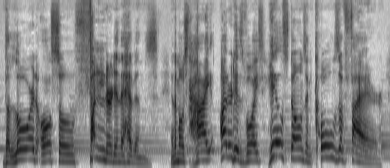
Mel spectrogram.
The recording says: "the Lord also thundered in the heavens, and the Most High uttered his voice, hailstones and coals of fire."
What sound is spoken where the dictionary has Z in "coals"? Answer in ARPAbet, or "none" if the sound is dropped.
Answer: Z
